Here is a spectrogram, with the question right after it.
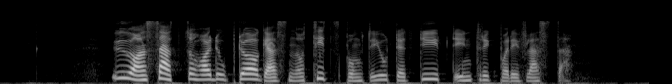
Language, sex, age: Norwegian, female, 52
